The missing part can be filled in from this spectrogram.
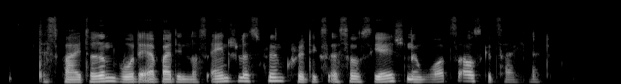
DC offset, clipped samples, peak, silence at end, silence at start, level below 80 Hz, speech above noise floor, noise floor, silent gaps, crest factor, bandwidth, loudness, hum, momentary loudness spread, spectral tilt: under 0.1%; under 0.1%; -6 dBFS; 0.85 s; 0.4 s; -70 dBFS; 52 dB; -76 dBFS; none; 18 dB; 10 kHz; -25 LUFS; none; 16 LU; -7 dB/octave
